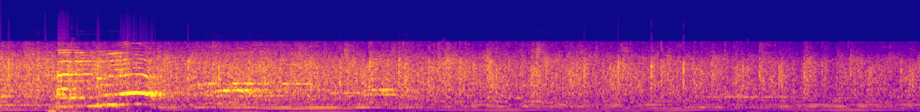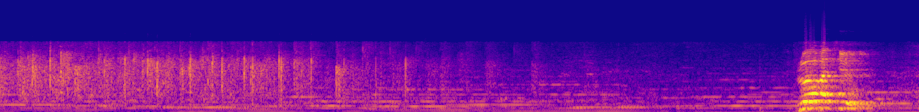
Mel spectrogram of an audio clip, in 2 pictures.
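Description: Church congregation applauding and cheering as a pastor arrives, a steady crowd clap lasting most of the stretch under a held musical drone, fading toward the end before a brief loud burst.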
